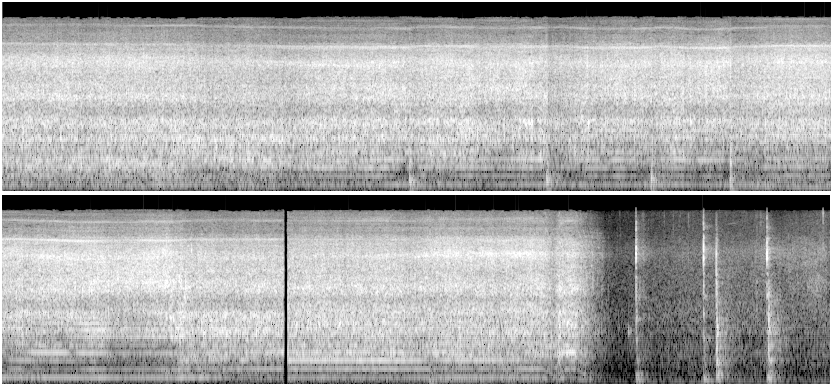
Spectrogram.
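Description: Stainless-steel stick blender running on high in a plastic beaker, emulsifying grapeseed oil, coconut oil and salt water into a white cream. It runs steadily and cuts off near the end.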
